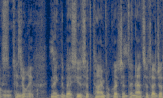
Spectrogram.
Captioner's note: speaking French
